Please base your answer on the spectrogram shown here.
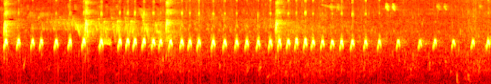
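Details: European bee-eaters calling: a steady stream of short, rolling, liquid notes repeated several times per second from more than one bird, over faint background hiss.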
